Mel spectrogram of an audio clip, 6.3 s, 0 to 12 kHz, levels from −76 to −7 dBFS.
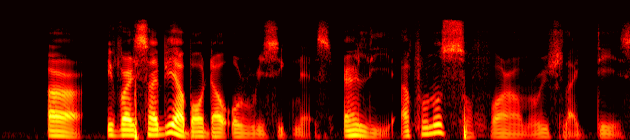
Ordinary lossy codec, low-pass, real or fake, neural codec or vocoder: none; 7.2 kHz; real; none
